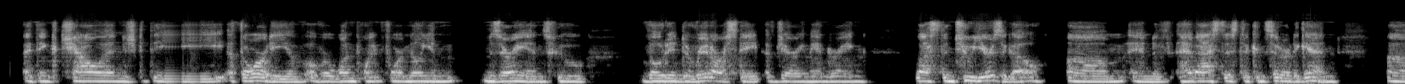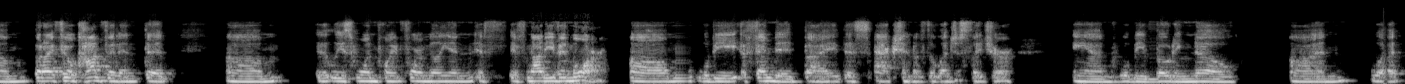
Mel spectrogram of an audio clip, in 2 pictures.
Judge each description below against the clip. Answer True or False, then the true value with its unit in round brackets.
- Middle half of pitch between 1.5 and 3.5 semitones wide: True (2.6 semitones)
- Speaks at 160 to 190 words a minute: False (140 wpm)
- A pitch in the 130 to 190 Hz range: True (135 Hz)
